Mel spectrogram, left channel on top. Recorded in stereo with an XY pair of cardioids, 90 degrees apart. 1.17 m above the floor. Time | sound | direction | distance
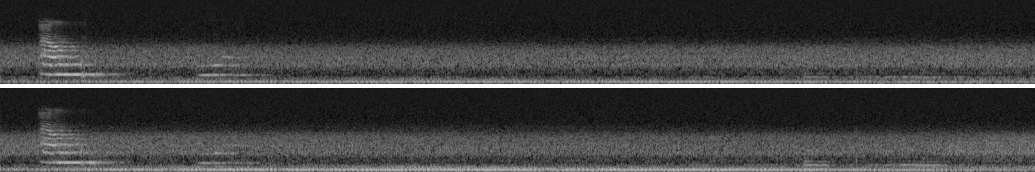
0.4 | a cat meowing | 15° left | 7.5 m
